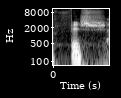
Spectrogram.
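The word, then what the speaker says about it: ghoti: head due to like the crazy pronunciation of gh which is f in some words like tough and then o which becomes like a i with the word woman and then t like nation. So fish head gy blew my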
